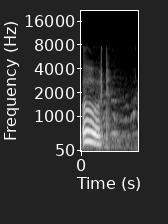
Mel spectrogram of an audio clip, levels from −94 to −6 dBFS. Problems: constant background noise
